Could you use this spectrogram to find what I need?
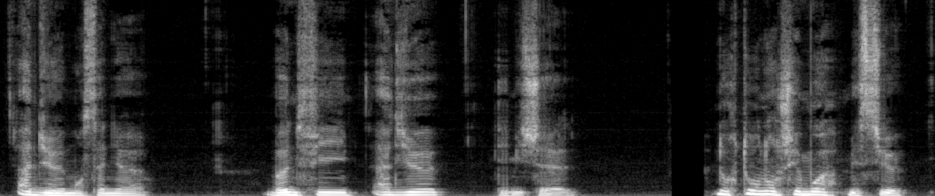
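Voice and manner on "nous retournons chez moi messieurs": high, quick cry, calling out. A courtesan leading her boat procession addresses the gentlemen, calling out. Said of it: "cria la Dolphina".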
